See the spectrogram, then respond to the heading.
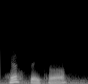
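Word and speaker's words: Hesteka (ἕστηκα): Hesteka, H-E-S-T, long E-K-A, which comes from histamine. Here's the source verb, H-I-S-T-E-M-I.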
